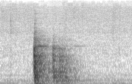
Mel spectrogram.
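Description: Garlic goes into a hot pan and sets off a sudden loud burst of sizzling, close by, which fades within about half a second, with no talking.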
